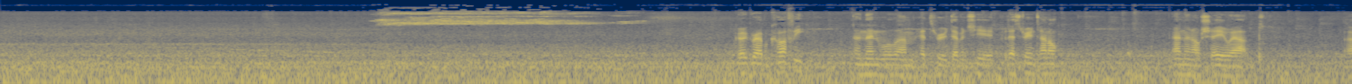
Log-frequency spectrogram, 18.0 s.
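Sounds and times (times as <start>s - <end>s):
train rumbling: 0.0s - 18.0s
train wheels squealing: 4.9s - 9.5s, 10.5s - 11.3s, 14.4s - 15.4s.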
